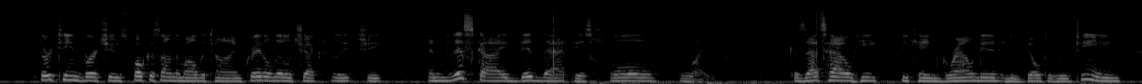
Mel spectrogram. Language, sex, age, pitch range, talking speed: English, male, 50-69, 140-180 Hz, 170 wpm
